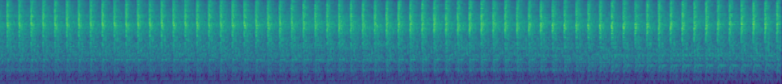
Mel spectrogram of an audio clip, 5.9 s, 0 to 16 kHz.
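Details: 1997 Toyota Camry, engine cutting out repeatedly with white exhaust smoke: rapid, sharp, evenly spaced knocking over running engine; possible blown head gasket with coolant mixing into oil suspected, not confirmed; engine knocking.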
